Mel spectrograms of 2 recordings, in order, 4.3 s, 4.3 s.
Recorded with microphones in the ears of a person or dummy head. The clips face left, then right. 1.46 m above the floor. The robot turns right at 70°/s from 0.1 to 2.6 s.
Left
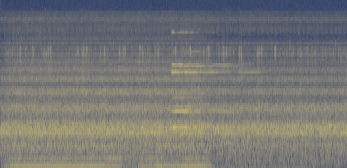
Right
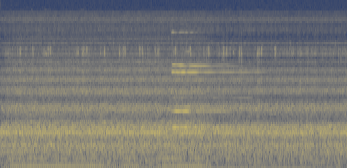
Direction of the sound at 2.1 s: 110° left.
